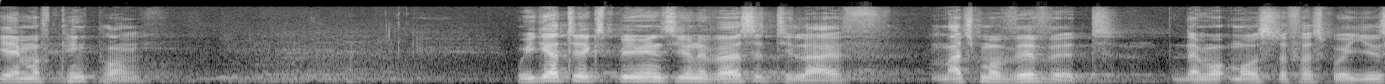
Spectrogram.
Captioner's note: laughter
